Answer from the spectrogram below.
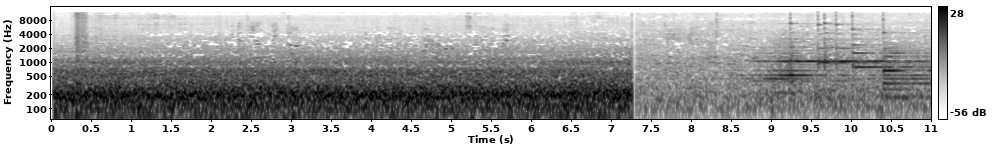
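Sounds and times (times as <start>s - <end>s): jet airliner cabin noise: 0.0s - 11.0s.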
